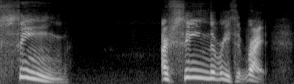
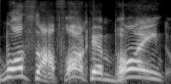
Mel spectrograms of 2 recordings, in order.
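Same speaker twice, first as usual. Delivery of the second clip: imitating John; 8 semitones higher, 5 dB louder, slower than usual. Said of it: "He went".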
